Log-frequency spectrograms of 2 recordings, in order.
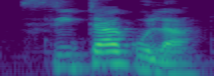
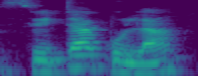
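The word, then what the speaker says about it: Psittacula: Okay, उसके बाद सीटाकुला, सीटा स्पेलिंग में पी है बट पी is silent, सीटाकुला, सीटाकुला is parrot.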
